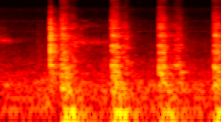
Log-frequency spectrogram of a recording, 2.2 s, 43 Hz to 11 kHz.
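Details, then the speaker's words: 1999 Chevrolet Suburban GMT400 door sagged about 1/8 inch on worn hinge bushings: short metal scraping rubs on the striker each time it swings shut, needing a push to latch; before new bushings and door pin roller. "You can hear it rubbing on the striker. You gotta push it to actually get it to go in."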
